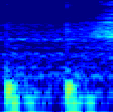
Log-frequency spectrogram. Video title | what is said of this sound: "Crispy Crust, Airy Inside: Perfect Bread Every Time" [] Homemade [] Delicious [] #@ComfyFoodsbyKas | if you tap it makes a hollow sound then you know your bread is done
